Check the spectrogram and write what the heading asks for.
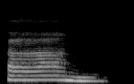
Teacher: First, my tongue was between my teeth and I was blowing. Then my mouth was in a lazy shape with my tongue just hanging out in the middle. Then my lips came together. 3 sounds. Thumb.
